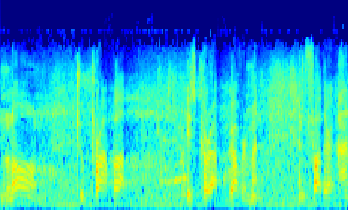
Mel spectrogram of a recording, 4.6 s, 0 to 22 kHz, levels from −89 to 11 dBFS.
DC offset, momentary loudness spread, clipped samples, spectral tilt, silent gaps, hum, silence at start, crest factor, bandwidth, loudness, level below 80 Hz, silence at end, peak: under 0.1%; 7 LU; under 0.1%; -2.5 dB/octave; none; none; 0 s; 24 dB; 13.5 kHz; -25 LUFS; -64 dBFS; 0 s; -2 dBFS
